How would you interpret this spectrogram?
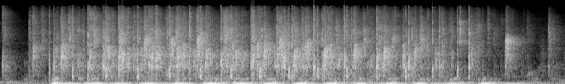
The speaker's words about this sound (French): Et j'aimerais lui donner, avec les membres du conseil, une bonne main d'applaudissements, s'il vous plaît.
